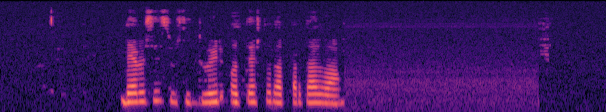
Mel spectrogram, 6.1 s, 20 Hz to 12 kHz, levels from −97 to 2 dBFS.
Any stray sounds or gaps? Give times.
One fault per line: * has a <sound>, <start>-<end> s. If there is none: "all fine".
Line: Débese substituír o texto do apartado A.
all fine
